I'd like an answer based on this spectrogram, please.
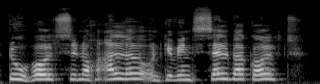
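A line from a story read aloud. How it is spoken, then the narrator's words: Shriek. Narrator (German): kreischte Pünktchen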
